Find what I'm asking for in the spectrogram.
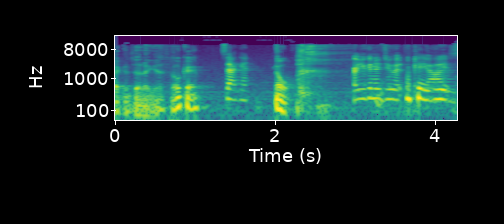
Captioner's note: laughs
